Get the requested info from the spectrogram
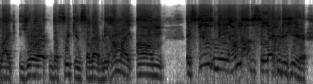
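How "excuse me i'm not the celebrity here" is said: teary. Retold or imitated. Fan overwhelmed by [name].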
